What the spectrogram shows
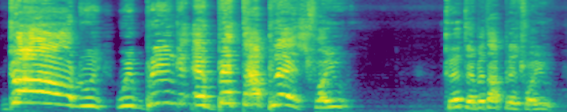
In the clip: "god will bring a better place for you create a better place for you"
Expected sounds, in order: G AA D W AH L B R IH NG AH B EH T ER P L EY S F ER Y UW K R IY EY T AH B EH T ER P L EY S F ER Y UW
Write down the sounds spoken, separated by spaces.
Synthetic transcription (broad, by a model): G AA D W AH W B R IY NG AH B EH T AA P L EY S F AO Y UW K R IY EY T AH B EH T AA P L EY S F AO Y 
